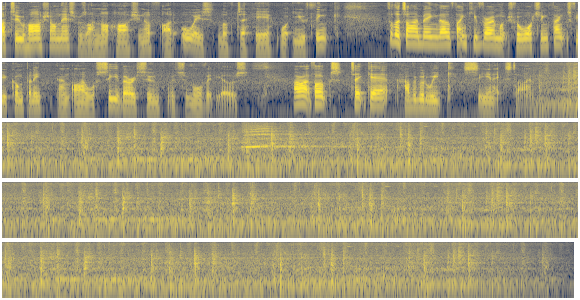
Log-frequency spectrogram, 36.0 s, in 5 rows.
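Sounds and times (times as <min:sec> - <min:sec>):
train wheels clicking over joints: 0:13.6 - 0:35.9
high train whistle: 0:17.3 - 0:20.6.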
